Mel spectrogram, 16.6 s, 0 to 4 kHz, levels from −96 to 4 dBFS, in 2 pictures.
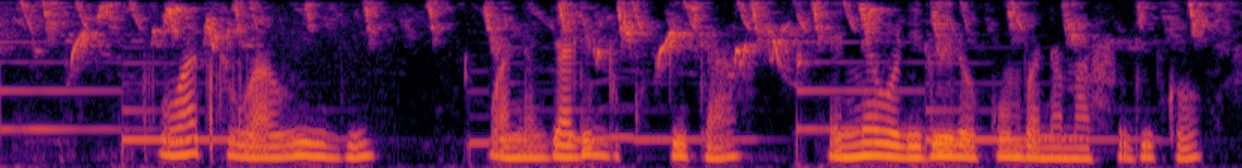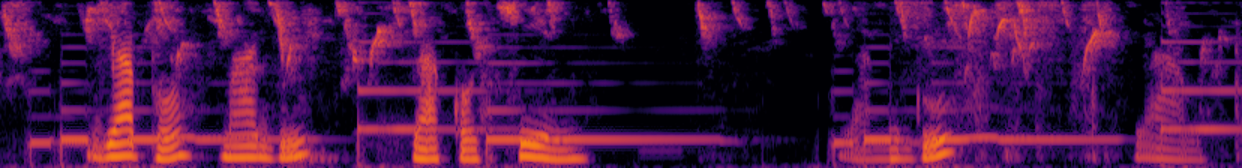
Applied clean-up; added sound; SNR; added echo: none; Guitar; 13 dB; none.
